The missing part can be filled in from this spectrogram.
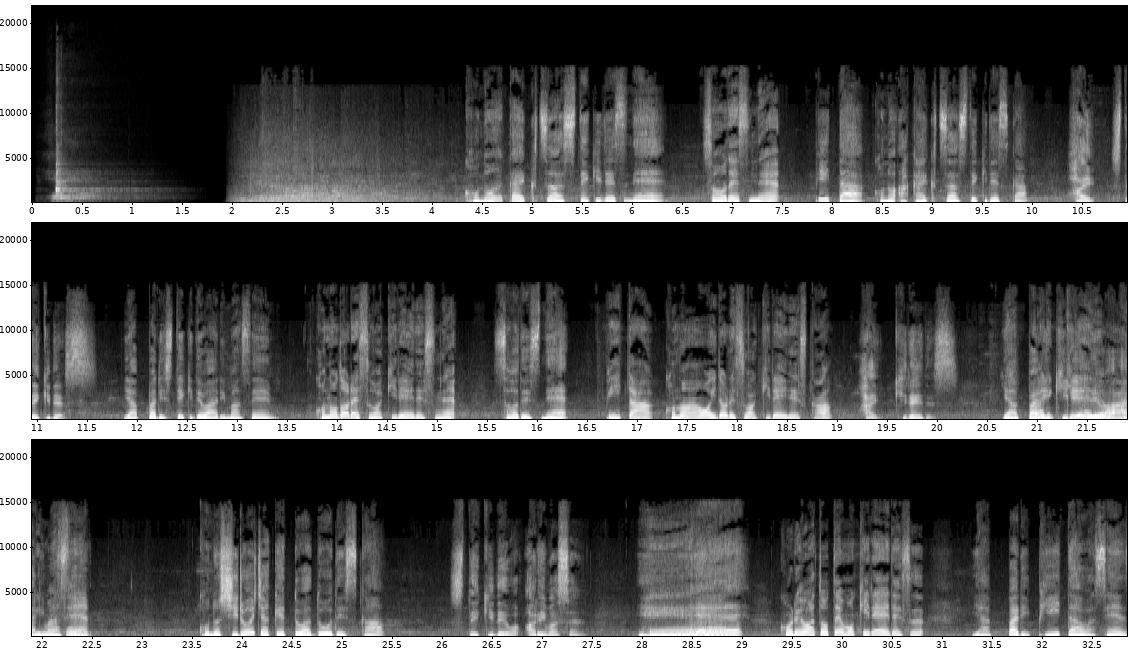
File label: dialog; JapanesePod101; Beginner Season 1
